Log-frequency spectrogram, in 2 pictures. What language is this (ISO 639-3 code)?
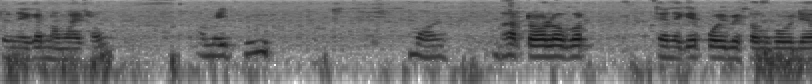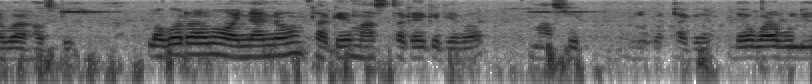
asm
